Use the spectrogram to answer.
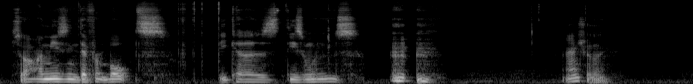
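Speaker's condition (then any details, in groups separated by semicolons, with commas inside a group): No condition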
